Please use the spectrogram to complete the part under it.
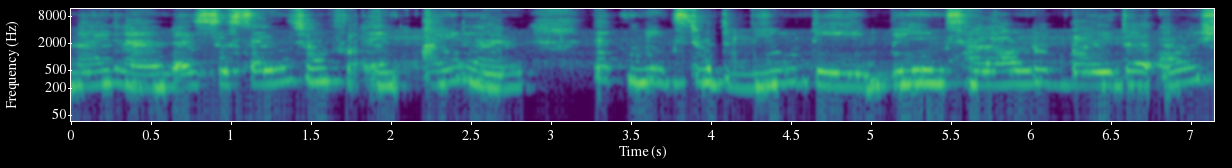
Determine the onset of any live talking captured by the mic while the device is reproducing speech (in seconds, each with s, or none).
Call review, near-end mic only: none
